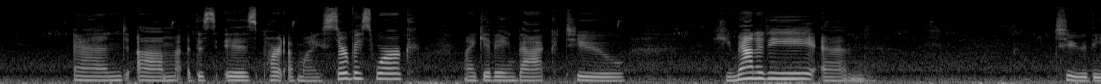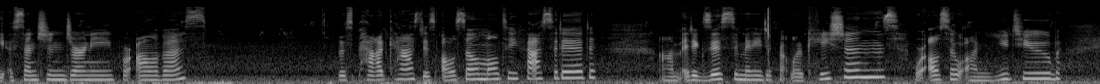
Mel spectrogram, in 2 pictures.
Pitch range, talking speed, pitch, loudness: 175-245 Hz, 105 wpm, 200 Hz, -28 LUFS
